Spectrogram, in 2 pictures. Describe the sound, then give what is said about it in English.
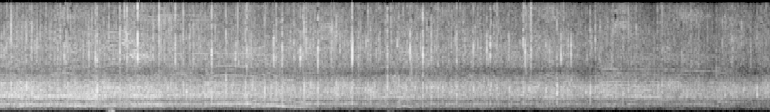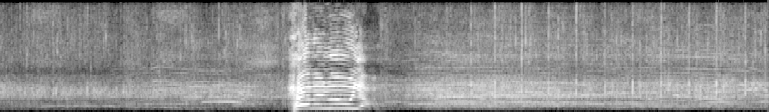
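An audience roars and applauds in a steady, dense wash of clapping and cheering, broken near the end by one loud, high sustained shout rising above the crowd. “Do you hear the roar that's in the building, saith God?”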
